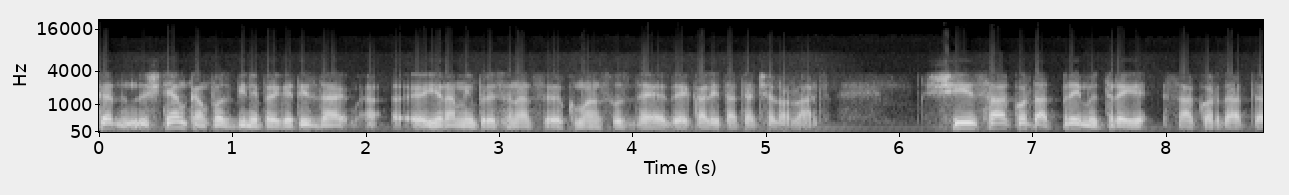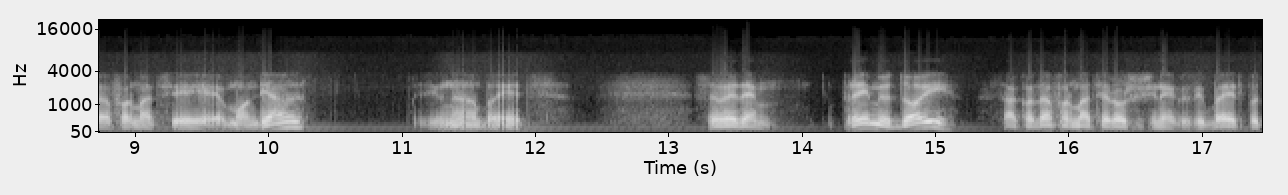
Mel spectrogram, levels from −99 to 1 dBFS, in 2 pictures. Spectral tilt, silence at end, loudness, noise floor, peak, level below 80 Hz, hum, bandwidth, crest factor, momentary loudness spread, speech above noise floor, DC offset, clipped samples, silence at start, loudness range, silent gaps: -7.5 dB/octave; 0 s; -21 LUFS; -59 dBFS; -6 dBFS; -60 dBFS; 50 Hz at -55 dBFS; 7.8 kHz; 16 dB; 7 LU; 38 dB; under 0.1%; under 0.1%; 0 s; 4 LU; none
